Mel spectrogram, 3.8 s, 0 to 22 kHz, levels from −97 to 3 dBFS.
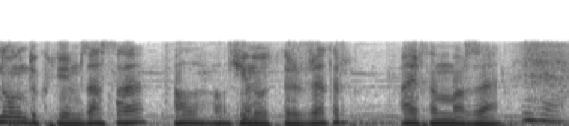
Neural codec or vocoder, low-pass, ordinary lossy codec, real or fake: none; 5.4 kHz; none; real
